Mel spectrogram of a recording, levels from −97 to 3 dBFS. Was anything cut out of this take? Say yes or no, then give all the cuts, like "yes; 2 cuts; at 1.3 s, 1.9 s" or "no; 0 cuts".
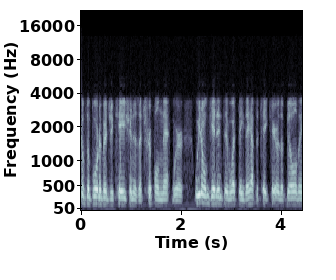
yes; 2 cuts; at 1.8 s, 3.3 s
